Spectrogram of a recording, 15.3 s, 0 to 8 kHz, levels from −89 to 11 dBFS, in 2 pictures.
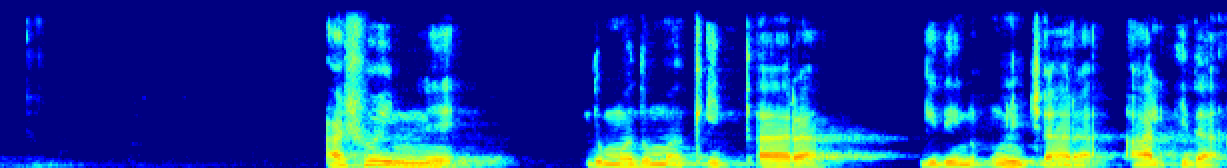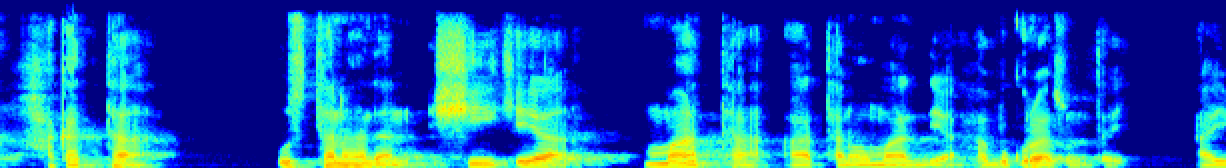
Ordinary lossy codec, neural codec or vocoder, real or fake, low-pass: AAC, 48 kbps; none; real; 7.2 kHz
